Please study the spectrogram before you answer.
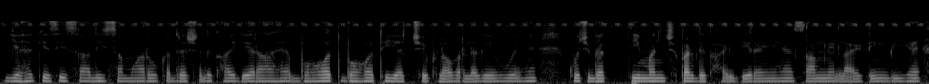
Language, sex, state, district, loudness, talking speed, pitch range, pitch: Hindi, male, Uttarakhand, Tehri Garhwal, -38 LUFS, 195 wpm, 140-150 Hz, 145 Hz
